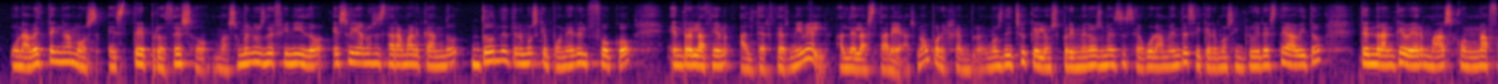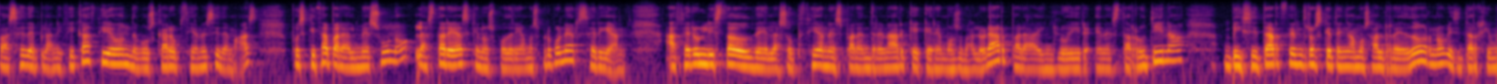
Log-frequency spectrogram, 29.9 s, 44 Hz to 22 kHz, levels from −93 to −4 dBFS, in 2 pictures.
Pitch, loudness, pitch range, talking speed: 175 Hz, -27 LUFS, 155-195 Hz, 190 wpm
